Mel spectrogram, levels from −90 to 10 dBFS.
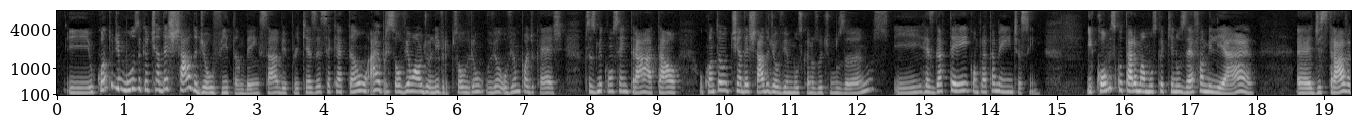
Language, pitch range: Portuguese, 165-215 Hz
